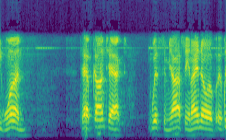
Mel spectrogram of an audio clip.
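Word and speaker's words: Semjase: And as a contactee, you had contact with Semyasi. Am I saying the name right? – Yeah, Semyasi. – Semyasi. – That's a German pronunciation.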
